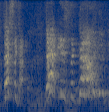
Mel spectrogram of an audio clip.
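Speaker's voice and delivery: high, loud and overjoyed; excited recognition. Retold or imitated. Woman recognising the speaker, shouting with excitement. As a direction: cry out as you spot him. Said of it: "She said it like seven times".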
